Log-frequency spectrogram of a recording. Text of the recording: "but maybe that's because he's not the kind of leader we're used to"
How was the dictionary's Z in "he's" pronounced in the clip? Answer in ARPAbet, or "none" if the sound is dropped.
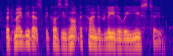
Z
